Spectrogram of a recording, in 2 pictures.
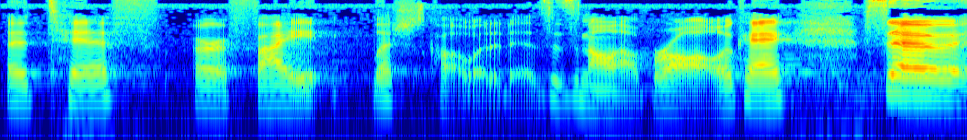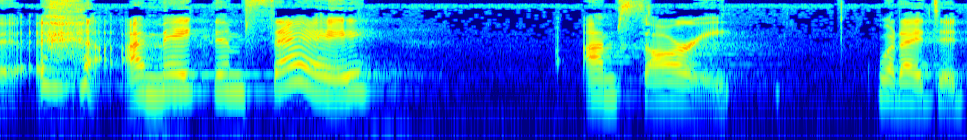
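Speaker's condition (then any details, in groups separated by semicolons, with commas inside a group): No condition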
